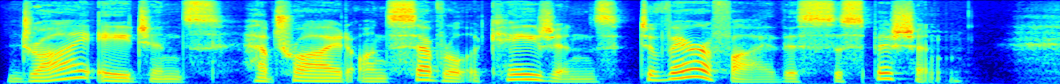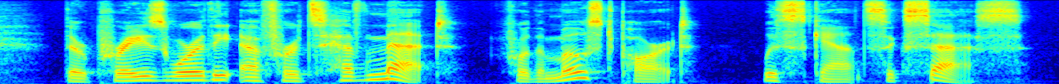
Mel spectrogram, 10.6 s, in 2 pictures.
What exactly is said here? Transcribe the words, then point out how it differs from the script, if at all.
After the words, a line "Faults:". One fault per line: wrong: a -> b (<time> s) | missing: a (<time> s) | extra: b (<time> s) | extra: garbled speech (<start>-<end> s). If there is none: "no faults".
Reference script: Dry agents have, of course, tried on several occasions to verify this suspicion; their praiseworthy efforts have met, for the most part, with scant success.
Dry agents have, tried on several occasions to verify this suspicion; their praiseworthy efforts have met, for the most part, with scant success.
Faults:
missing: of course (1.4 s)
